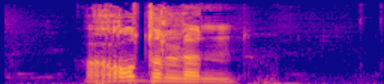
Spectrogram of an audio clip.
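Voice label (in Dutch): "Roddelen", Dutch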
